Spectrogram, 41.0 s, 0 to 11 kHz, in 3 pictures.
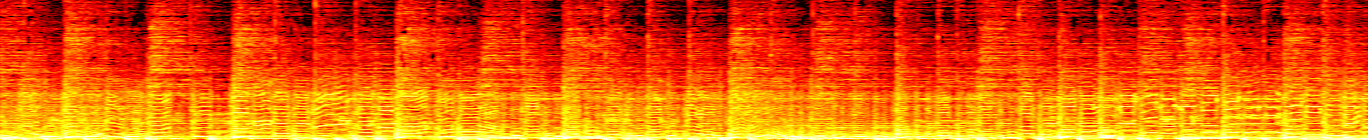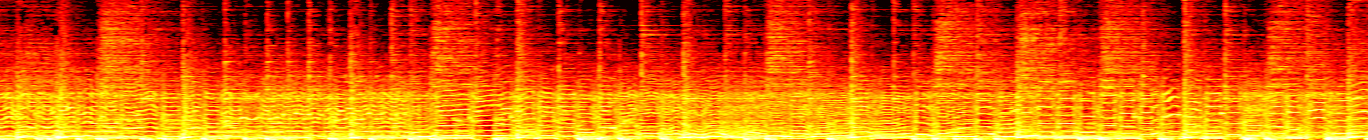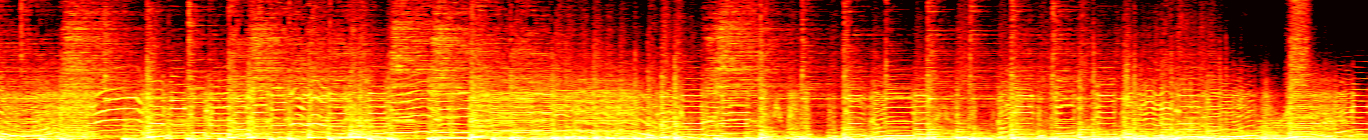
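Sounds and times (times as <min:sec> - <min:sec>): drum kit: 0:00.0 - 0:41.0
electric guitar solo: 0:00.0 - 0:41.0.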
